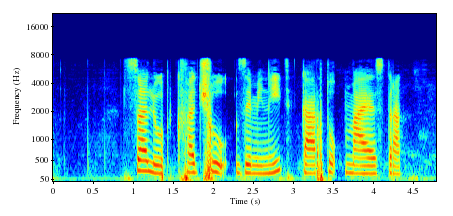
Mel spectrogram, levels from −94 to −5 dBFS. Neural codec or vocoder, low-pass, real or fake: codec, 24 kHz, 0.9 kbps, WavTokenizer, medium speech release version 2; 7.2 kHz; fake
